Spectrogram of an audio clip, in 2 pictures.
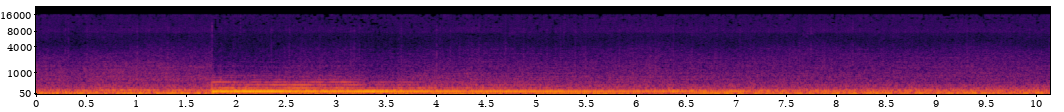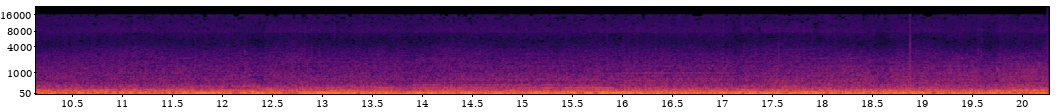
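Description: Solo piano in its lowest register. A deep bass note is struck about two seconds in and left to ring for several seconds over a continuous low rumble.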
